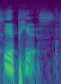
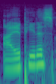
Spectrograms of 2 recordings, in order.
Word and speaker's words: Iapetus: Iapetus. – Some have said Iapetus, but most of the pronunciations I found said Iapetus.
